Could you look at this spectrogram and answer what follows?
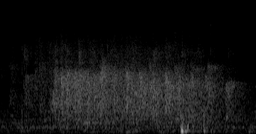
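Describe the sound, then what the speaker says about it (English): Applause from the audience at a forum session, fairly faint and distant, swelling after a second into sustained, even clapping that holds to the end with a single louder thump partway through. "thank you for that round of applause"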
